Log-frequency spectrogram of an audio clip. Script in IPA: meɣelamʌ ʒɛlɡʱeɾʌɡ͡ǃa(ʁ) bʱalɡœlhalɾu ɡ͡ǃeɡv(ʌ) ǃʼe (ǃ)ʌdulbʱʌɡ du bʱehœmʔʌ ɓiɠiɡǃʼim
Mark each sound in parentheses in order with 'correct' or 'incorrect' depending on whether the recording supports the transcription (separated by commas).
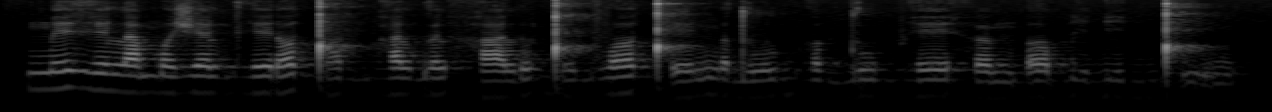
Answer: incorrect, correct, incorrect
